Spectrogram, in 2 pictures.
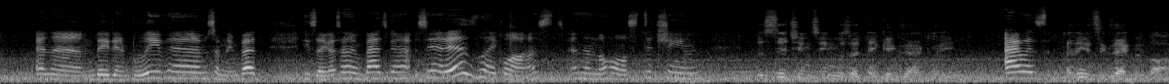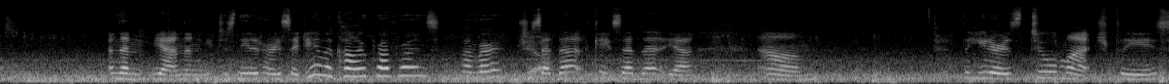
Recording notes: If the audio sucks it’s because I recorded it via voice memo on my iPhone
